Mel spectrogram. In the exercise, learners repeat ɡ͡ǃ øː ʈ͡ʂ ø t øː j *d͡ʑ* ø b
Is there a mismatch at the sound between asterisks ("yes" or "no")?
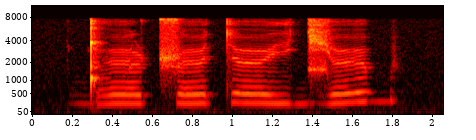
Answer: no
